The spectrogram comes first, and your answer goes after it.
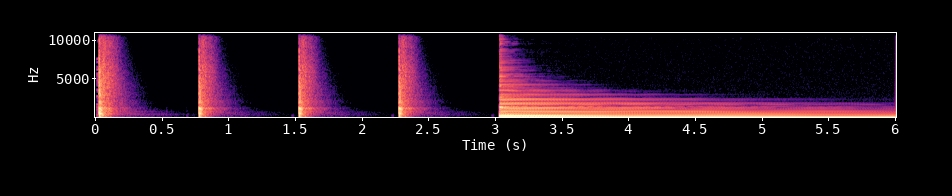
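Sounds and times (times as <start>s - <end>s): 
slow fingerpicking patterns: 3.0s - 6.0s.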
